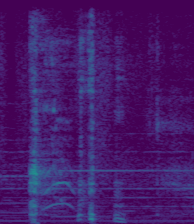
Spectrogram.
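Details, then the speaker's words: Three short, sharp coughs in quick succession over background music from an adult in week three of an illness, with hoarse voice and new wheezing after coughing and laughing. "I wheeze when I laugh and I wheeze after I cough and"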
